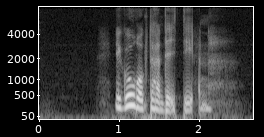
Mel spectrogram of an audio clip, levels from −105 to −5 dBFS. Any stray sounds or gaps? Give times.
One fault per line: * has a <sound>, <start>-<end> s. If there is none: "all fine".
* has a dropout, 1.9-2.0 s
